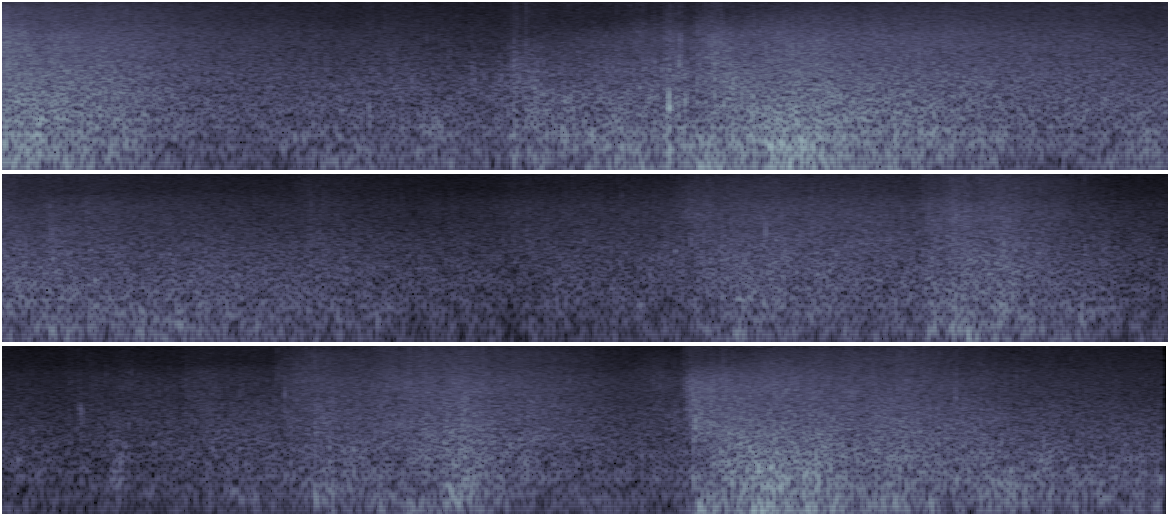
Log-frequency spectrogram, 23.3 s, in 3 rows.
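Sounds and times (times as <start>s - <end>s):
waves at sea: 0.0s - 23.2s.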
